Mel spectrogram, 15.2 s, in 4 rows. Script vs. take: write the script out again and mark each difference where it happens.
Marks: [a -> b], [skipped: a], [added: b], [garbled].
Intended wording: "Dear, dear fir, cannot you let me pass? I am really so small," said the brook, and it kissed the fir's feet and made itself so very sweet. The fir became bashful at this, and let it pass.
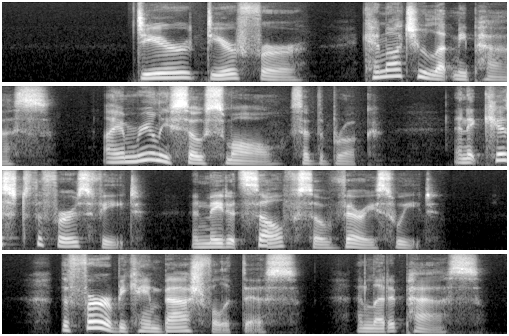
"Dear, dear fir, cannot you let me pass? I am really so small," said the brook, and it kissed the fir's feet and made itself so very sweet. The fir became bashful at this, and let it pass.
